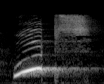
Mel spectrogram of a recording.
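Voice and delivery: very high, loud whoops; big whoops. Acted. Reading to kids, a very high loud whoops. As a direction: yelp as he falls. Boy loses grip.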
